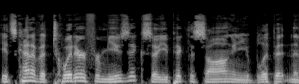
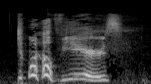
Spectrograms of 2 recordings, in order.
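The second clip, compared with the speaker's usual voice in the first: words breaking into laughter, very high pitch; 11 semitones higher than usual. Reacting to the news that a game project ended, laughing while talking. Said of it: "I'm sorry. I'm not gonna laugh".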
